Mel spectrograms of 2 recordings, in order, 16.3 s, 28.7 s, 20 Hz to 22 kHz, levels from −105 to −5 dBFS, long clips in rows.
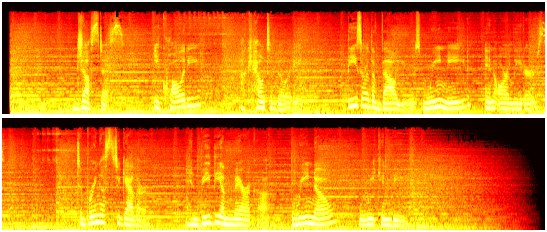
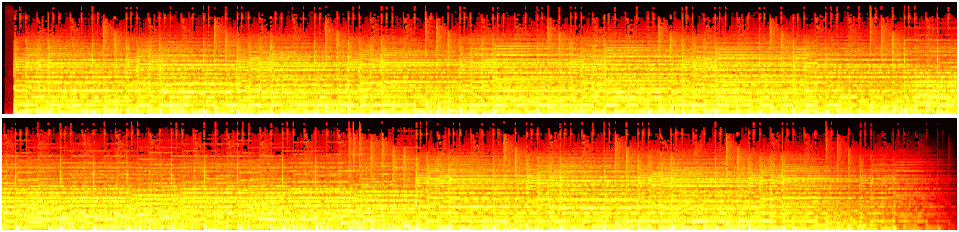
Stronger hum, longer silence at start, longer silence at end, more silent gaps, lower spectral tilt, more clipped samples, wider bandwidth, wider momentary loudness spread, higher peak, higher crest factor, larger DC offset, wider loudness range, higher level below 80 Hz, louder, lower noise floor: neither; about the same, 0.1 s vs 0.15 s; first, 0.85 s vs 0.45 s; neither; about the same, -5 dB/octave vs -5.5 dB/octave; neither; about the same, 16 kHz vs 15.5 kHz; first, 13 LU vs 3 LU; about the same, 0 dBFS vs 0 dBFS; about the same, 14 dB vs 16 dB; first, 0.2% vs under 0.1%; about the same, 3 LU vs 1 LU; about the same, -26 dBFS vs -22 dBFS; about the same, -15 LUFS vs -16 LUFS; first, -59 dBFS vs -46 dBFS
